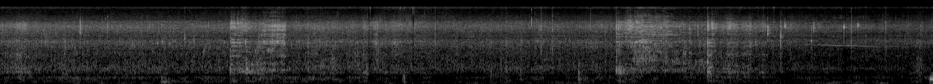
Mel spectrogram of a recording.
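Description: Fried pakoras being lifted out of hot ghee into a strainer, with a steady loud sizzle and occasional brighter bursts of crackling and scraping.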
